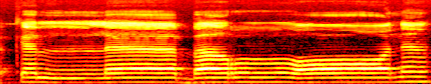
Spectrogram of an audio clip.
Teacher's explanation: لام اور را کا ادغام را میں کر دیتے ہیں، اسی طرح برانہ بن جائے گا۔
